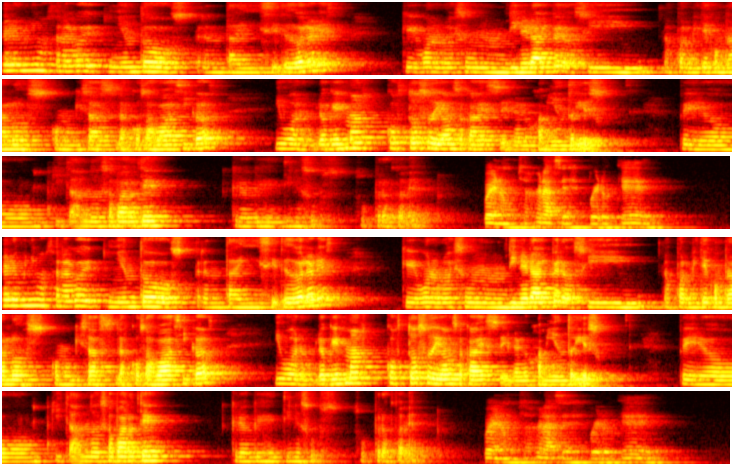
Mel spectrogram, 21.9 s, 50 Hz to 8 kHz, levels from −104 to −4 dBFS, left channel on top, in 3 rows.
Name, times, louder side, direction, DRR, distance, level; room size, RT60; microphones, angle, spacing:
voice 1, 0.0-3.3 4.0-9.4 10.0-13.3 14.1-16.2 16.9-17.9 18.3-18.8, right 2 dB, 90° right, 5 dB, 0.6 m, -23 dB
voice 2, 19.4-21.2, left 3 dB, 80° left, 7 dB, 0.5 m, -30 dB
3.9 x 2.7 x 4.1 m, 0.80 s
head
